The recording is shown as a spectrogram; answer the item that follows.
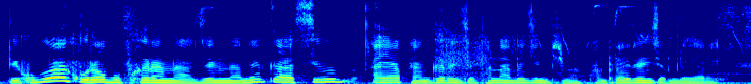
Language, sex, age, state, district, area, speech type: Bodo, female, 60+, Assam, Chirang, rural, spontaneous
